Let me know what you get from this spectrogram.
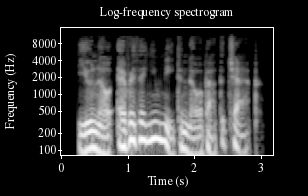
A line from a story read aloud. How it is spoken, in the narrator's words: Mia said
